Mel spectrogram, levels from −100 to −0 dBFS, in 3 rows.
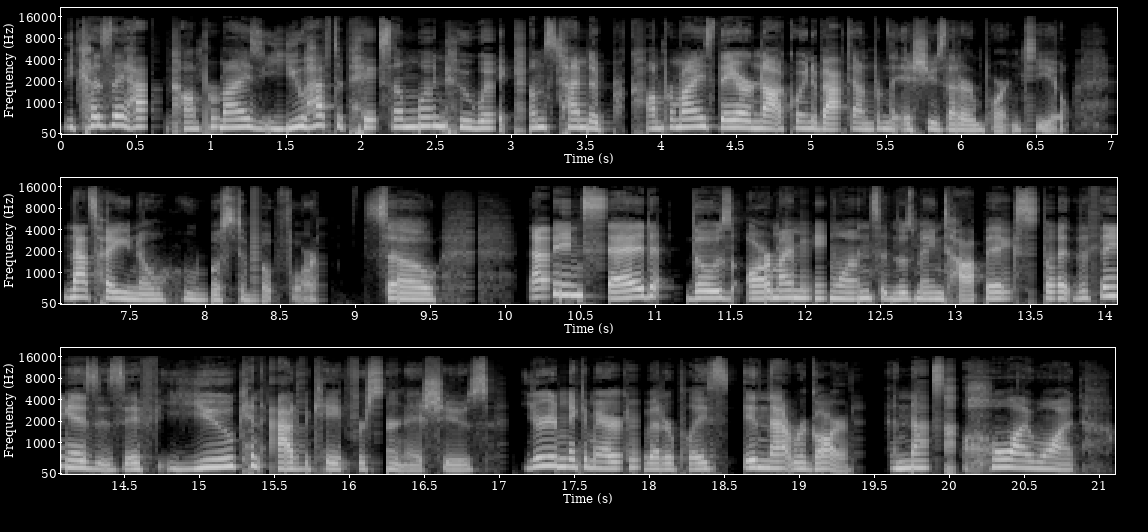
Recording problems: choppy; very; 17% of the speech affected

